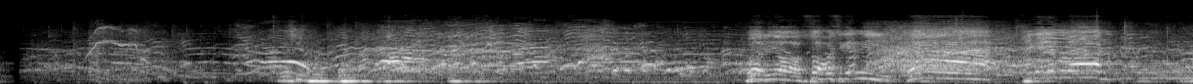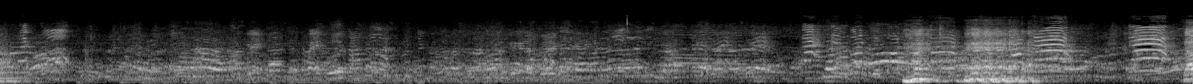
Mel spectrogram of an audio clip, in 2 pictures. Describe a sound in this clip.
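A crowd of children and adults shouts and cheers outdoors.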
